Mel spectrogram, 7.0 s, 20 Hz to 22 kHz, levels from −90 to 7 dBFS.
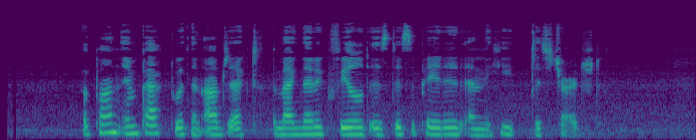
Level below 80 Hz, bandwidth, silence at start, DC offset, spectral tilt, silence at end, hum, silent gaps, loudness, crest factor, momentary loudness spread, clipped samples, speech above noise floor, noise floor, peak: -80 dBFS; 11 kHz; 0.85 s; under 0.1%; -5 dB/octave; 1 s; none; none; -31 LUFS; 20 dB; 13 LU; under 0.1%; 32 dB; -63 dBFS; -12 dBFS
